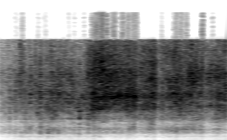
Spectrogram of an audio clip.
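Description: A ribeye steak sears in a cast iron pan, giving a steady, close, crackling sizzle with bright hiss and occasional pops, continuous and without talk.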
